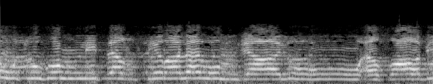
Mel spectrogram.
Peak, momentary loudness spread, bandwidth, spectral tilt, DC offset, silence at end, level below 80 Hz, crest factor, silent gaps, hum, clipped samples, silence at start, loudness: 0 dBFS; 7 LU; 6.8 kHz; -4.5 dB/octave; 0.4%; 0 s; -44 dBFS; 10 dB; none; none; under 0.1%; 0 s; -11 LUFS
